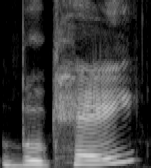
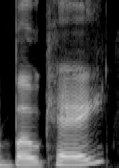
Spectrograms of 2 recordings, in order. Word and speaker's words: bouquet: that we've adopted so you can choose the way you want to pronounce this bouquet or bouquet but it's just a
